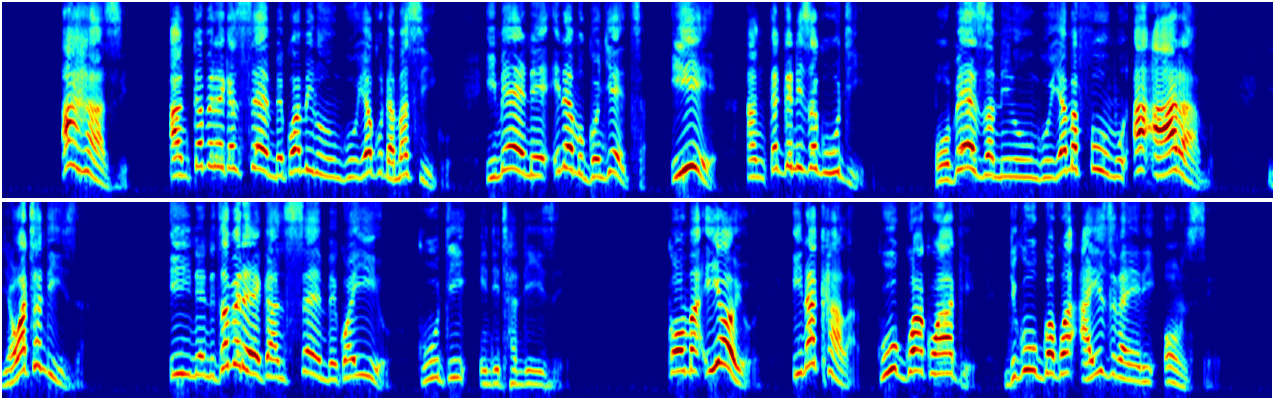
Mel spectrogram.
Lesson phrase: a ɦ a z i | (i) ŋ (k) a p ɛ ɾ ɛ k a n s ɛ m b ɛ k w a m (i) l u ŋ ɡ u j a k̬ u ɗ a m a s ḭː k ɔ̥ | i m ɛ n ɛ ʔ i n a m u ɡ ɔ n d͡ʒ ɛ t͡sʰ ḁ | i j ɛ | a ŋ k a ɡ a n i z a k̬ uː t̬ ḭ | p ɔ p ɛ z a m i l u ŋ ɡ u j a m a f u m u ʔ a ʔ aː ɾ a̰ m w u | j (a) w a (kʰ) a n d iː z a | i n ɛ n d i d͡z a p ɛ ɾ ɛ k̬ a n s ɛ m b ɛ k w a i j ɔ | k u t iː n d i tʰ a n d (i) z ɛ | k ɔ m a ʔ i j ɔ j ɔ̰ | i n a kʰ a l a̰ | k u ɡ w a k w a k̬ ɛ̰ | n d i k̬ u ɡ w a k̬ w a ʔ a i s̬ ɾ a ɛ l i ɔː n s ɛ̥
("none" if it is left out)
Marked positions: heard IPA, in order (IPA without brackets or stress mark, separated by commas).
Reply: a, k, i, a, tʰ, iː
